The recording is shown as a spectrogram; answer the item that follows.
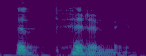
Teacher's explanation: This word has four syllables and the stress is on that second syllable, that pit, epitome.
